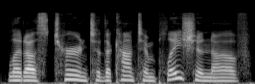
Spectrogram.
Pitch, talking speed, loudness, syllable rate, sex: 190 Hz, 165 wpm, -17 LUFS, 4.2 syllables/s, female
